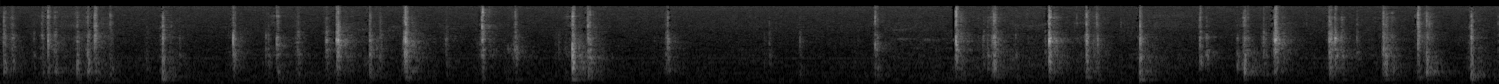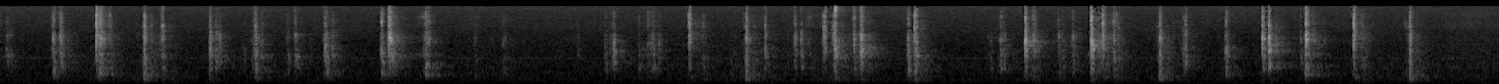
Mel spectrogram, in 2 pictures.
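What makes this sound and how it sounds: Fingertips of both hands type on a full-size black plastic mechanical gaming keyboard with plastic keycaps. About sixty sharp, bright clacks come at an uneven pace, in quick bursts with short pauses. Each click dies away almost instantly, with no low thump.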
